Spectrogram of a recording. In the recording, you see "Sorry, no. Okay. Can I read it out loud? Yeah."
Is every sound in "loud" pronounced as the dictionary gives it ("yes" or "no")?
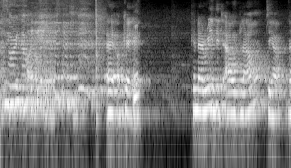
no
